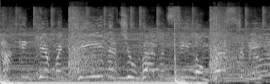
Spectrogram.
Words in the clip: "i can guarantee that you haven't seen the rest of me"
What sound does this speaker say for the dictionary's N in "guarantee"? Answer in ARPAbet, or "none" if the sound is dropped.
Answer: none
